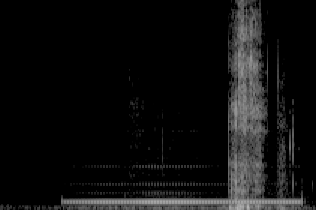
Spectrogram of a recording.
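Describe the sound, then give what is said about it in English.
A phone rings out while a call to someone's mother is being placed: one steady electronic ringback tone held for about two seconds, with a brief rustling bump near its end and no talking. “Do you really want me to call her right yes, now?”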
